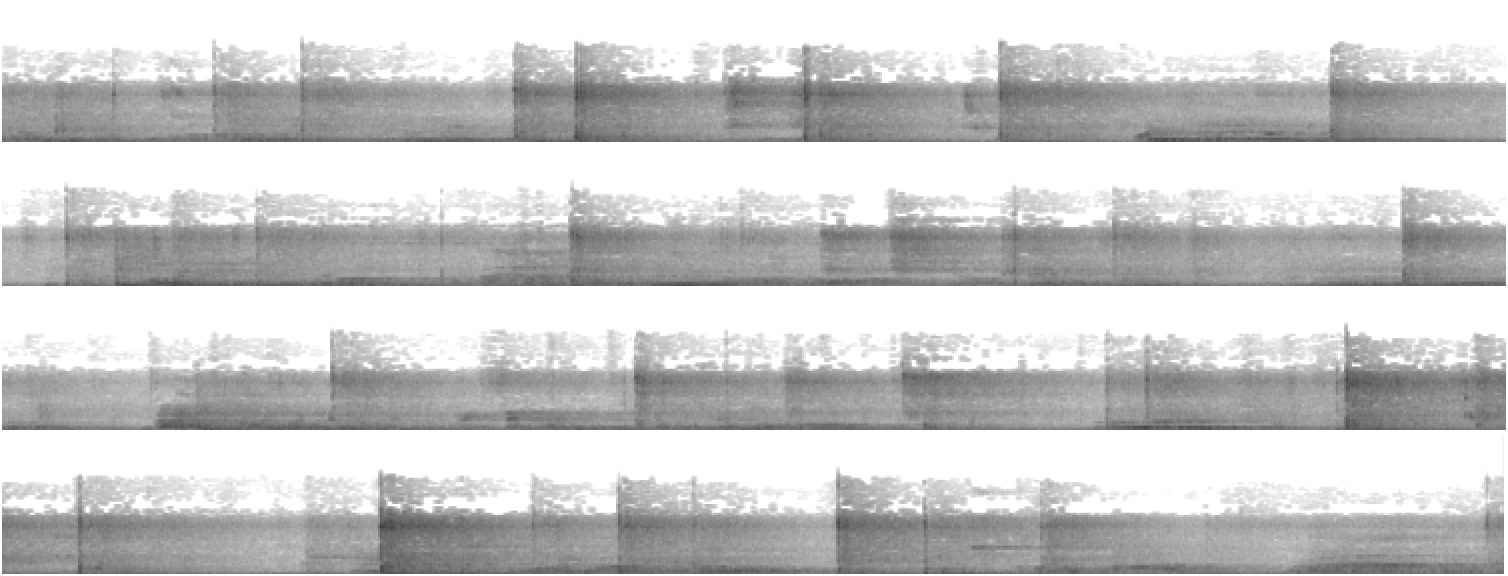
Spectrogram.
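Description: Badminton rackets striking a shuttlecock, sharp hits at irregular intervals through a rally, echoing in a large indoor hall, with players' voices between the shots.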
